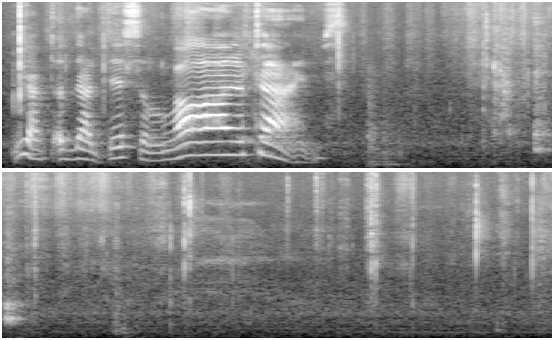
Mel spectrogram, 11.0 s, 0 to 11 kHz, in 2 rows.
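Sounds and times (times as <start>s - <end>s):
paper being folded and creased: 3.3s - 7.5s, 8.6s - 11.0s.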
